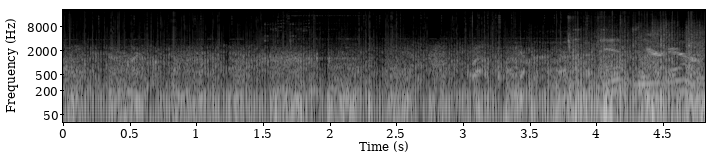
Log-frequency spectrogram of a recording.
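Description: A spaceship in Elite Dangerous settles onto a docking pad, a steady rumbling thruster and engine wash with low hum, fairly loud and continuous, swelling slightly near the end.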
